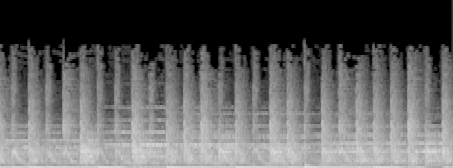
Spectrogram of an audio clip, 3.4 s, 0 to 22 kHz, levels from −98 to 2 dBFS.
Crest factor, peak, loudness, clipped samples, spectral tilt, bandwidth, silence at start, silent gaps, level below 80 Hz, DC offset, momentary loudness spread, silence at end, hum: 12 dB; 0 dBFS; -13 LUFS; under 0.1%; -2.5 dB/octave; 14.5 kHz; 0 s; none; -16 dBFS; under 0.1%; 1 LU; 0 s; none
